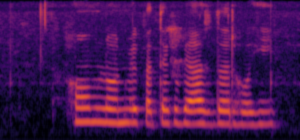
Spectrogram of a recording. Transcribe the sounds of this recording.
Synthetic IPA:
hoːmloːnmẽkɐt̪ekbjaːsd̪əɾɦoːɦiː

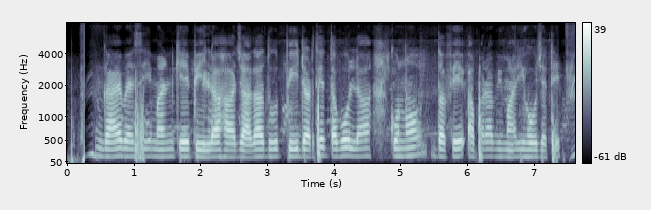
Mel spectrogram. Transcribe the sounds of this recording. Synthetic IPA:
ɡaːjebɛːsimɐnkepiːlaɦaːd͡ʒjaːd̪ad̪uːd̪̚piːɖɐɾt̪ʰet̪ɐbolakʊnõd̪ɐfeʔɐpɾabiːmaːɾiɦod͡ʒət̪ʰeː

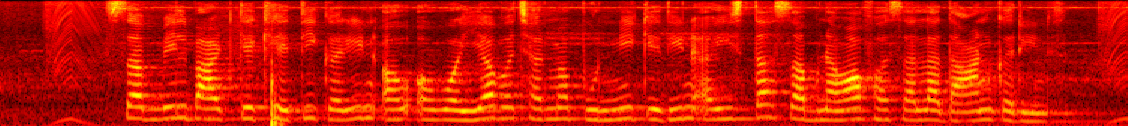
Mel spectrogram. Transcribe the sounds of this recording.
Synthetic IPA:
səbmilbaʈkekʰet̪ikəɾinawʔəʋəjjabət͡ʃʰəɾmẽpunːiked̪inə̰ɪst̪asəbʱnəʋapʰəsəlad̪ankəɾin

